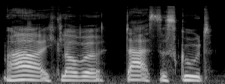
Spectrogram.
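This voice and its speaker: A woman's voice: medium pitch, flat delivery, slow pace, vocal fry, a bit bright, clear, resonant tone, dry recording. A woman voicing a cocky young prankster in a horror audiobook, with wry, casual banter. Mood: teasing.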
